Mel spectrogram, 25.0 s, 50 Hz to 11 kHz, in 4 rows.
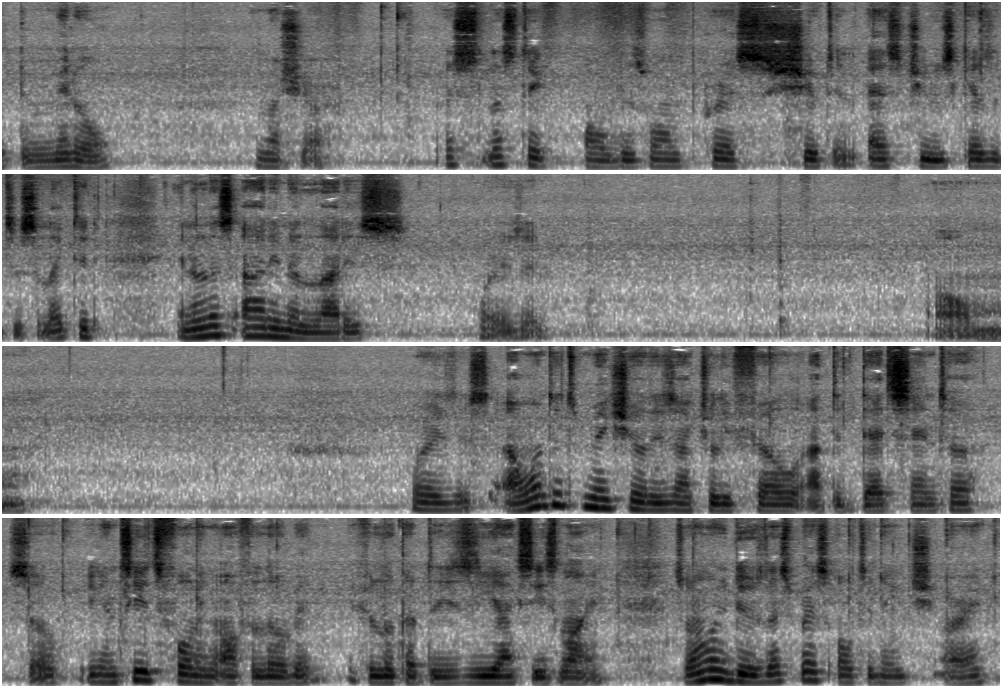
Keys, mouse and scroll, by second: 0.4-0.8 scroll down 1, 1.9-2.6 scroll up 1, 2.6 right click, 3.2 Tab, 3.6 a, 5.5 shift+s, 6.7 scroll down 1, 7.3 shift+a, 13.9 scroll up 1, 17.5-24.9 middle drag, 18.0 scroll up 2, 18.2 scroll down 2, 18.8 Tab, 19.4-20.2 scroll up 2, 20.2 KP_1, 20.7-22.2 scroll up 2, 22.2-22.8 scroll down 2, 23.8 alt+h, 24.6 scroll down 2.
